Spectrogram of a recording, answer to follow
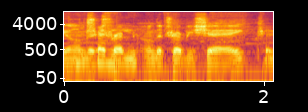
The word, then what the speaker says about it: trebuchet: the trip on the trebuchet sometimes called the trebuchet but in the French pronunciation it would be trebuchet there's also the ballista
